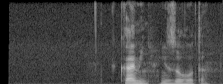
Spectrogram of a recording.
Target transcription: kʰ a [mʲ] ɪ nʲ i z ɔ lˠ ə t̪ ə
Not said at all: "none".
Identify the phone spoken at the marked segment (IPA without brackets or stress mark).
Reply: mʲ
